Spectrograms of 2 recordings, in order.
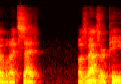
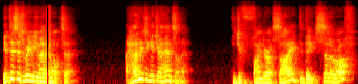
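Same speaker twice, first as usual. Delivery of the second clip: urgent; 12 semitones higher, 10 dB louder than usual. Acted. Steve demands answers.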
